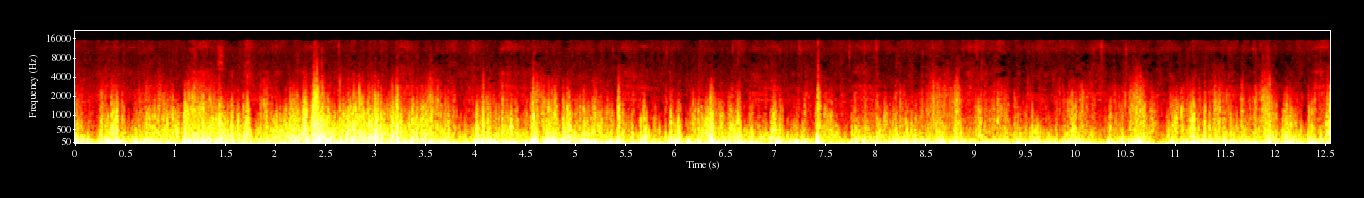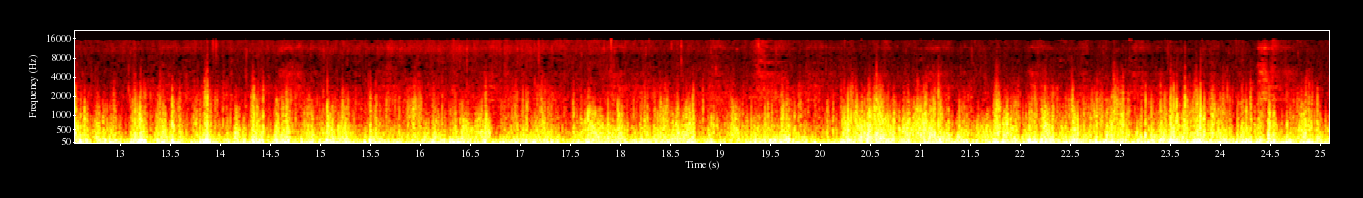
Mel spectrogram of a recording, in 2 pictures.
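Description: Wind buffeting the microphone of a camera carried by a running person: a steady low rush that rises and falls throughout.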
